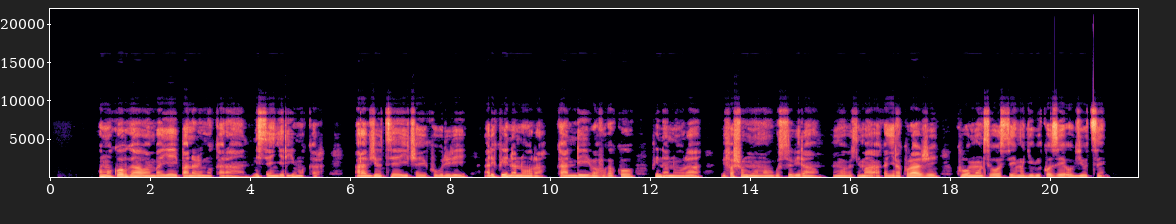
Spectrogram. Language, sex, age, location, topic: Kinyarwanda, male, 25-35, Huye, health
